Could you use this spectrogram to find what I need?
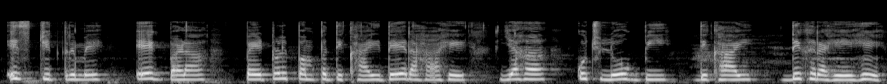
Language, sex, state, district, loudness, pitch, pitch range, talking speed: Hindi, female, Madhya Pradesh, Bhopal, -14 LUFS, 225 Hz, 215-240 Hz, 130 wpm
